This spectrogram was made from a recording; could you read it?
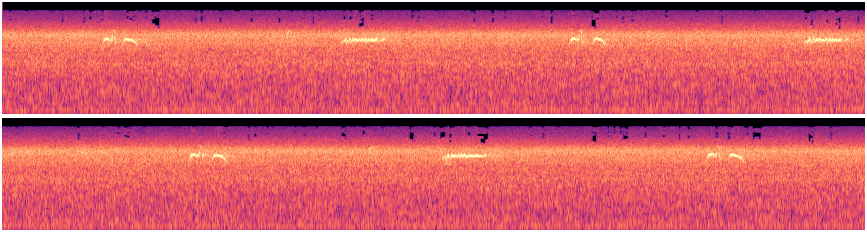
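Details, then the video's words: A juvenile Black Phoebe above Jimbura in Yacuri National Park, Ecuador, begging with thin, high, short notes about every two seconds over a steady rush of water or wind. "Black Phoebe juvenile begging"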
